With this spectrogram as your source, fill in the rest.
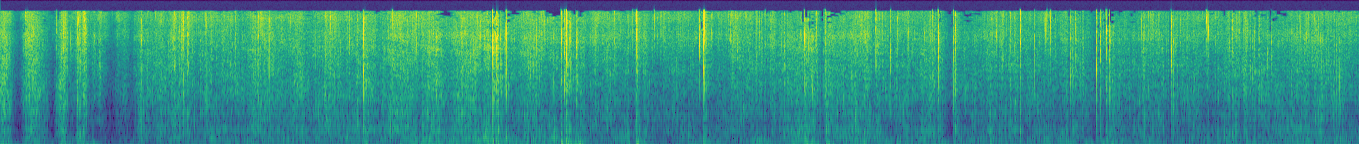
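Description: Fingertips and nails scratch and tap the crown of a large woven straw sun hat with a frayed brim and black band, held in front of the microphone. A steady, dry, crinkly scratching runs throughout, broken by irregular short, sharp taps that crackle brightly and die away almost instantly.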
